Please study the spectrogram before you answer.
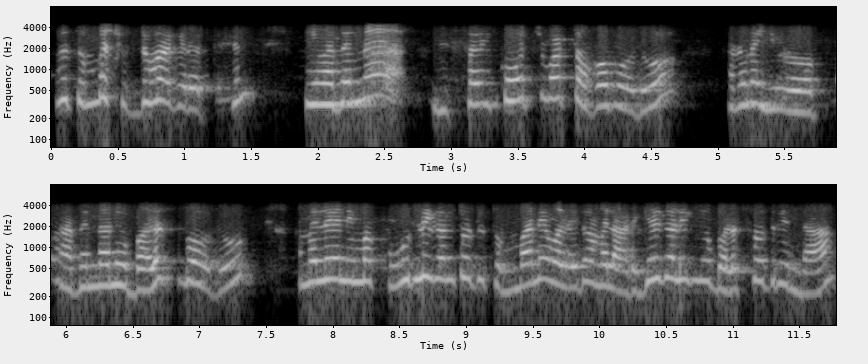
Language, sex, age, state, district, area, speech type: Kannada, female, 30-45, Karnataka, Shimoga, rural, conversation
